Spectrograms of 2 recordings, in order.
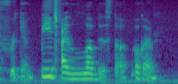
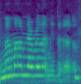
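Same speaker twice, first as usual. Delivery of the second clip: mocking whiny girl; 6 semitones higher, much faster than usual. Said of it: "one of those girls that's like".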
